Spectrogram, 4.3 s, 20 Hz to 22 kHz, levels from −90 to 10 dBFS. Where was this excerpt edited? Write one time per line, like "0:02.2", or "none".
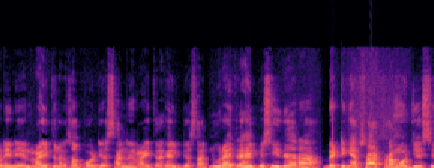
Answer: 0:02.1
0:03.2

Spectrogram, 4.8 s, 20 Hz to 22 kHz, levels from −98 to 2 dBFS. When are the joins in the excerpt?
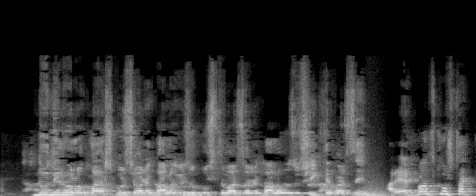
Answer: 0:03.7

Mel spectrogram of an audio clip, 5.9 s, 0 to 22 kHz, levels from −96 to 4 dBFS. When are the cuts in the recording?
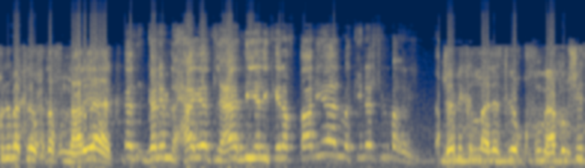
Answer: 0:01.3
0:04.3

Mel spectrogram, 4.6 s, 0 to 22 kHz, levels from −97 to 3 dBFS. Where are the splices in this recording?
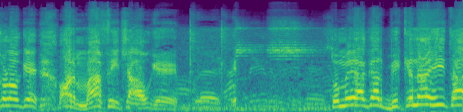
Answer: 0:02.4

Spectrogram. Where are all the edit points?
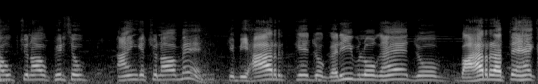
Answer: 0:02.2

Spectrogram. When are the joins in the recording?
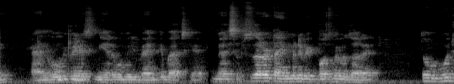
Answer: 0:02.0

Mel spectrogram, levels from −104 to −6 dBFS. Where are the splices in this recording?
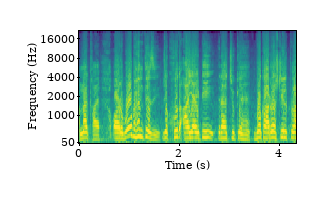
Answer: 0:01.6
0:03.4

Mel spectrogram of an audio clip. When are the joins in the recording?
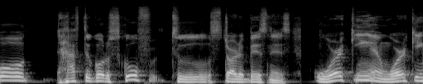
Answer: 0:03.0

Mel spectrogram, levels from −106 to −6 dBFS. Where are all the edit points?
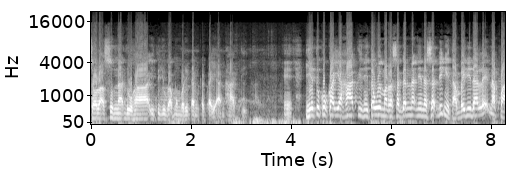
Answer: none

